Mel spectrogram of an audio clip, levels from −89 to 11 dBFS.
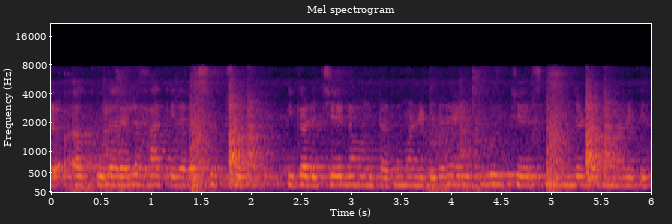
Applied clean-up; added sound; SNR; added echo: none; Drawer open or close; 5 dB; reverberation time 1.3 s.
